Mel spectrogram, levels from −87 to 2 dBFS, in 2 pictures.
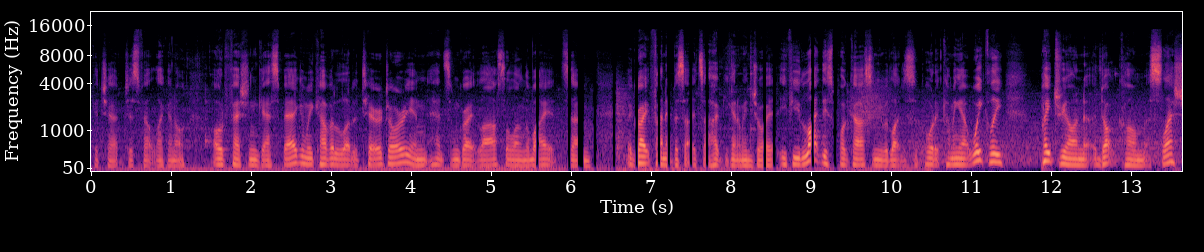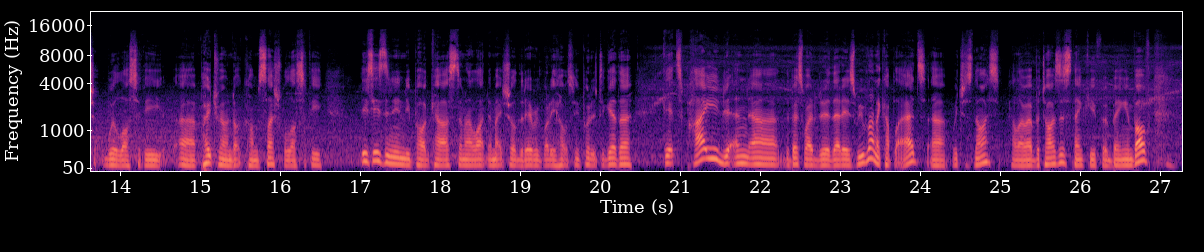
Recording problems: machinery noise; faint; throughout; 25 dB below the speech
traffic noise; faint; throughout; 20 dB below the speech
choppy; very; from 5.5 to 9 s; 15% of the speech affected

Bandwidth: 14.5 kHz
